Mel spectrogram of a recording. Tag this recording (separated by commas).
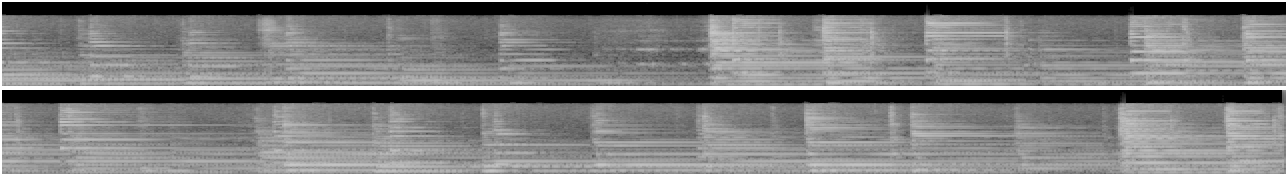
playing mandolin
